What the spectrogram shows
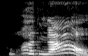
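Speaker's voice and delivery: tiny, very high, desperate, pleading little voice. Reading a story aloud, a trapped mouse asks what next: desperate little voice. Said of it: "said Spinny in a desperate little voice".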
